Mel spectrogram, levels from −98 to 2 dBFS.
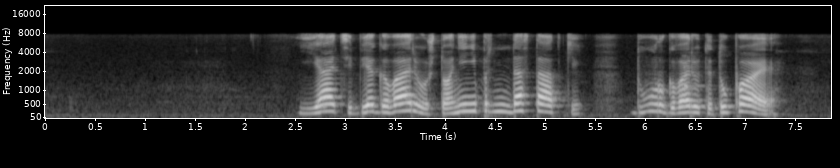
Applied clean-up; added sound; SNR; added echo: none; Bowed string instrument; 17 dB; none.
